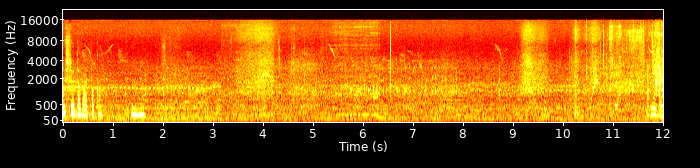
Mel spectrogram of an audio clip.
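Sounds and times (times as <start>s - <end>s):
soft rush of noise: 2.1s - 6.9s.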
